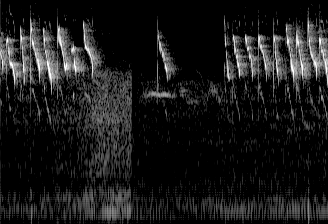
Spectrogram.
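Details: Forest white-eye singing in the morning, delivering rapid high downward-sweeping whistles in bursts separated by a quiet gap with a single isolated note.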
